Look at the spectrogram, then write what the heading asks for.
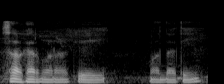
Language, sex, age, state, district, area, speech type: Nepali, male, 60+, West Bengal, Alipurduar, urban, spontaneous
